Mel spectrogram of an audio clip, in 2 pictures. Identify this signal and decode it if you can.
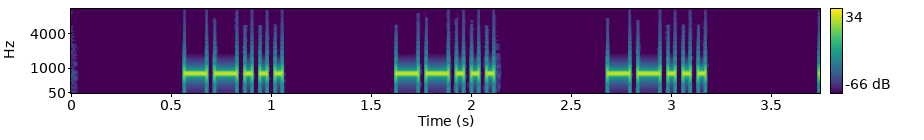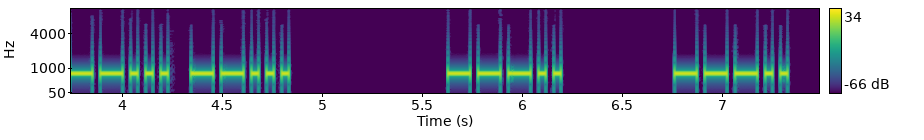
Morse code, heard as a keyed tone, about 31 wpm, 800 Hz. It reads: 7 7 7 77 8 8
